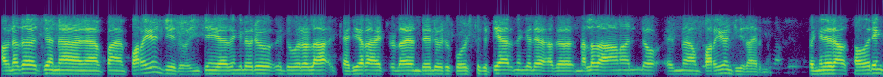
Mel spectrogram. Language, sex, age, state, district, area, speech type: Malayalam, male, 60+, Kerala, Idukki, rural, conversation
